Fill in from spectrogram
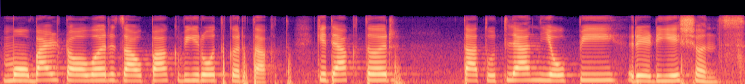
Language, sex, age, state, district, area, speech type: Goan Konkani, female, 18-30, Goa, Tiswadi, rural, spontaneous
